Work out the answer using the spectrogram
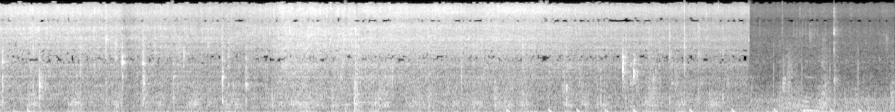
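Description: Spice paste sizzling hard in hot oil in a metal kadai as it is poured in and stirred, with short clicks and scrapes of a steel spatula against the pan. The sizzle drops off suddenly about eleven seconds in, leaving quieter frying and spatula clicks.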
